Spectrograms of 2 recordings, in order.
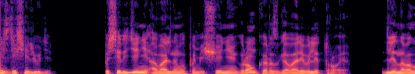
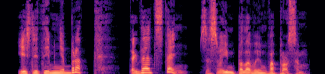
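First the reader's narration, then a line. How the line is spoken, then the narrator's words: Angry husky female voice. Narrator (Russian): сердито говорила она хрипловатым голоском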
